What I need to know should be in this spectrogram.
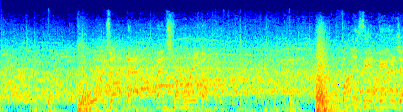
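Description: Heavy bodies slam onto a ring mat with loud thuds.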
